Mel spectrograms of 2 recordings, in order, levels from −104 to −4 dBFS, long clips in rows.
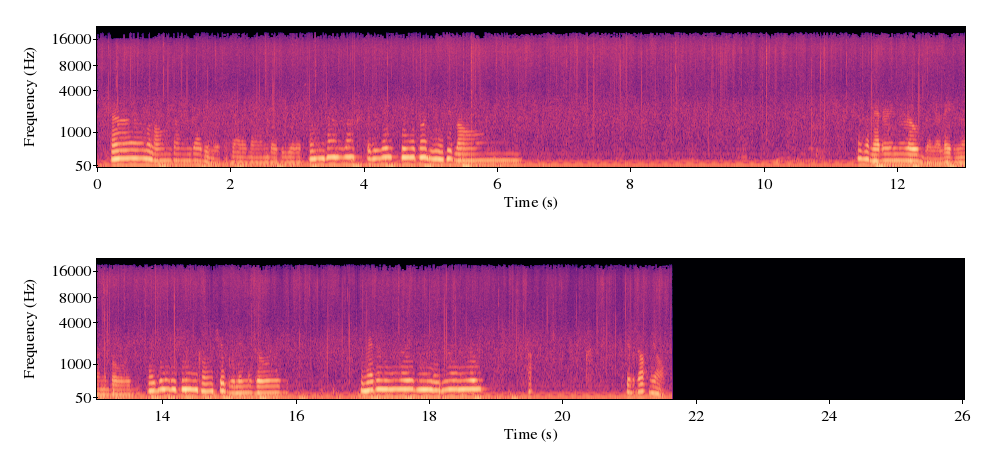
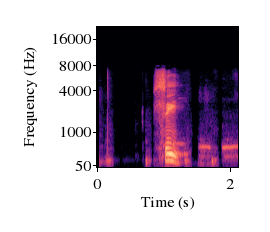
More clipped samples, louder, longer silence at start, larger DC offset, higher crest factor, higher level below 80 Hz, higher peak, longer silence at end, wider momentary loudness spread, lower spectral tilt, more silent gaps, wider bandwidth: neither; about the same, -22 LUFS vs -20 LUFS; second, 0 s vs 0.15 s; neither; about the same, 20 dB vs 22 dB; first, -30 dBFS vs -64 dBFS; about the same, -2 dBFS vs -4 dBFS; first, 4.4 s vs 0 s; second, 14 LU vs 25 LU; first, -6 dB/octave vs -4.5 dB/octave; neither; first, 19 kHz vs 7.8 kHz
